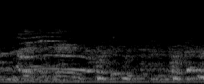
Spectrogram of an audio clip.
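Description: A long, wavering meow that rises and falls in pitch through the first second, made for the stuffed toy cat with glowing eyes on the counter.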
